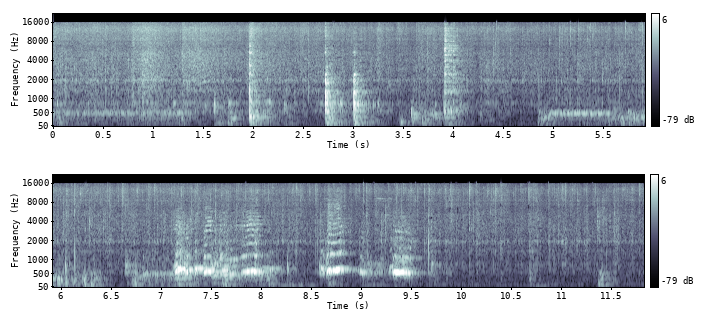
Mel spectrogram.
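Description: Rice sizzling in hot oil in a metal kadhai while a long slotted steel spoon stirs and scrapes it. The spoon clanks sharply against the pan several times in the first few seconds, then scrapes it more roughly later on.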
